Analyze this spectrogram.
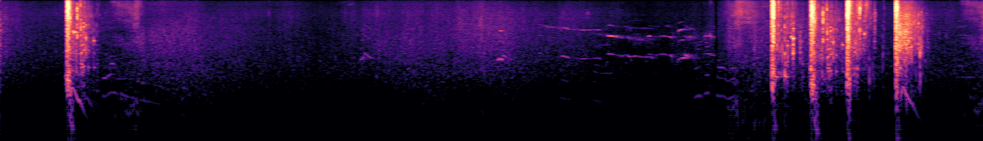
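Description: A stone hatchet chops into a tree trunk with sharp thuds.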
